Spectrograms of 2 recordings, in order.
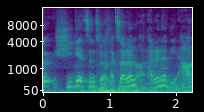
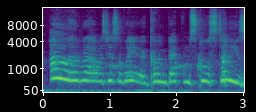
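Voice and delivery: very high put-on girlish voice, hesitant; mock a bad actress doing a little kid; squeaky little kid; 13 semitones higher than usual. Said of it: "weird, like, squeaky little kid voice".

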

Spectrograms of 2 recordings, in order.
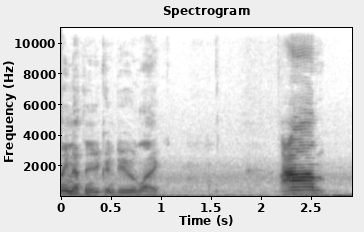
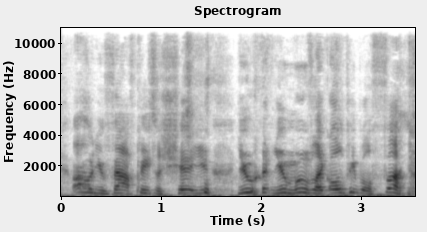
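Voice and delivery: higher, slow, barked drill instructor abuse; drill instructor insult; 8 semitones higher, 4 dB louder than usual. Retold or imitated. Drill instructor berating a fat recruit, slow and barked. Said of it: "just the way, like, drill instructor Hartwell was doing".

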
